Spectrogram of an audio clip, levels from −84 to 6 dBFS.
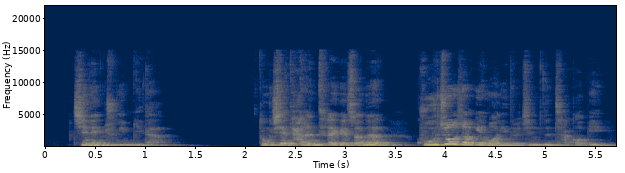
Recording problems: off-mic speech; far
room echo; slight; dies away in 0.4 s

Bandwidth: 15 kHz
